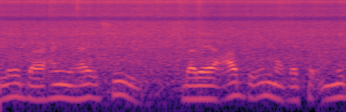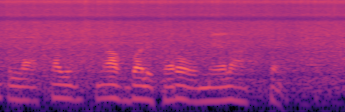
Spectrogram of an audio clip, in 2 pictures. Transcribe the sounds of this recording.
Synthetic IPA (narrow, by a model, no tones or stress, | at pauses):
lɔːbaːɦɐnjɐɦɛjsɪ | bɐðɛːʕɑd̪ʊʊnɔqɔt̪ʰɔmɪd̪lɐq | lɐɑqbɐlɪkʰɐɾɔmɛːlɐɦɐkʰʊ̥sɐn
